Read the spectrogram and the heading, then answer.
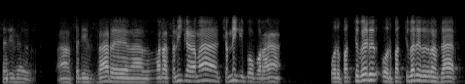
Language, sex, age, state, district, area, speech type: Tamil, male, 30-45, Tamil Nadu, Chengalpattu, rural, conversation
